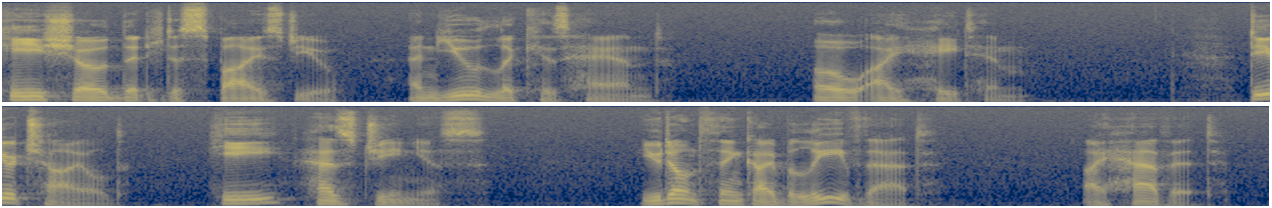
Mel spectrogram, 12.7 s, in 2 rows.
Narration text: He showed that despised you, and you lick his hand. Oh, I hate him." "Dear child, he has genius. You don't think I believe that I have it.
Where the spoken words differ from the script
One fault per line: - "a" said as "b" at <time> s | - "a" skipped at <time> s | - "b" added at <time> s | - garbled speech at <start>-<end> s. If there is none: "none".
none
